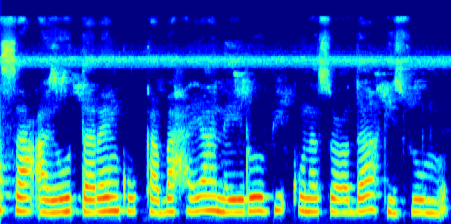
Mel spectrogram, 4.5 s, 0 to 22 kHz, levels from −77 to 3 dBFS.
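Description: No technical faults can be heard anywhere in it.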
